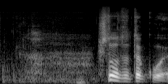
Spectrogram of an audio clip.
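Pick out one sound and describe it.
A middle-aged man speaks loudly, echoing in a large hall.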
